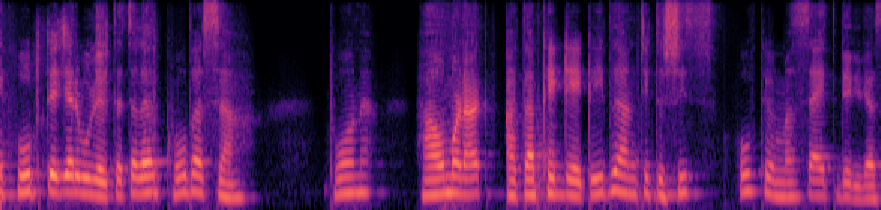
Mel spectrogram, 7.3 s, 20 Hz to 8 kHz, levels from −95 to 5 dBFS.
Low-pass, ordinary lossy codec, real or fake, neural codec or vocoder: none; none; fake; codec, 16 kHz, 0.5 kbps, X-Codec, HuBERT features, trained on balanced general audio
